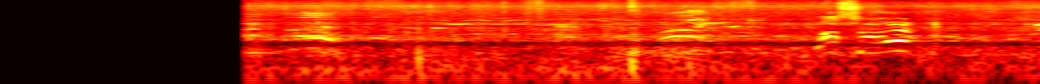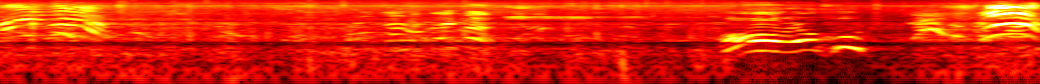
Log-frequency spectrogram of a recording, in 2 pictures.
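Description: Silent for about the first second, then young football players calling and shouting to each other during play, short high calls over a steady outdoor hiss, louder near the end.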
